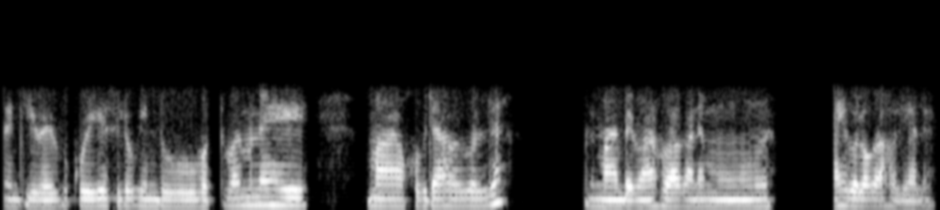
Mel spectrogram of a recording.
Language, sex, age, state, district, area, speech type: Assamese, male, 18-30, Assam, Dibrugarh, urban, conversation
